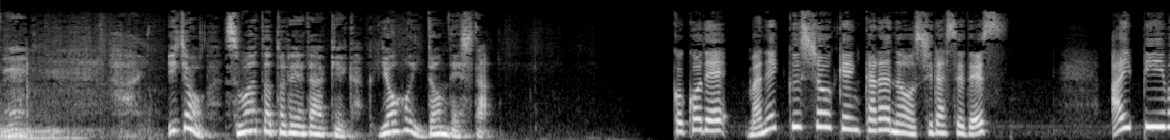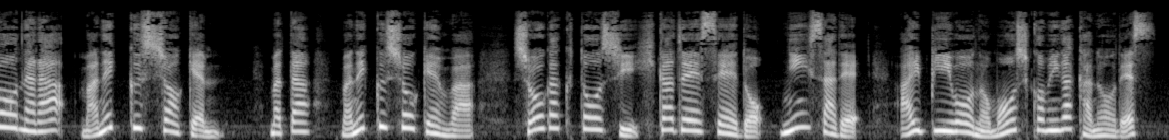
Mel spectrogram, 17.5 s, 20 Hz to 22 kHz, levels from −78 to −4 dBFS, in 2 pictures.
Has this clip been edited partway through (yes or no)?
yes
